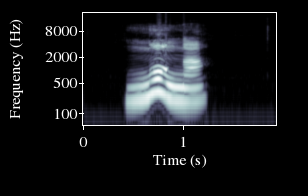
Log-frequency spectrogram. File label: "ng'ong'a", Swahili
